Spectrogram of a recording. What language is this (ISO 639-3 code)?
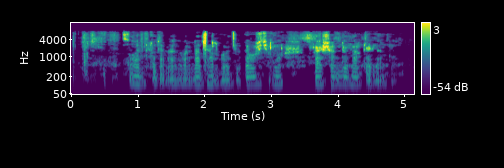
ben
